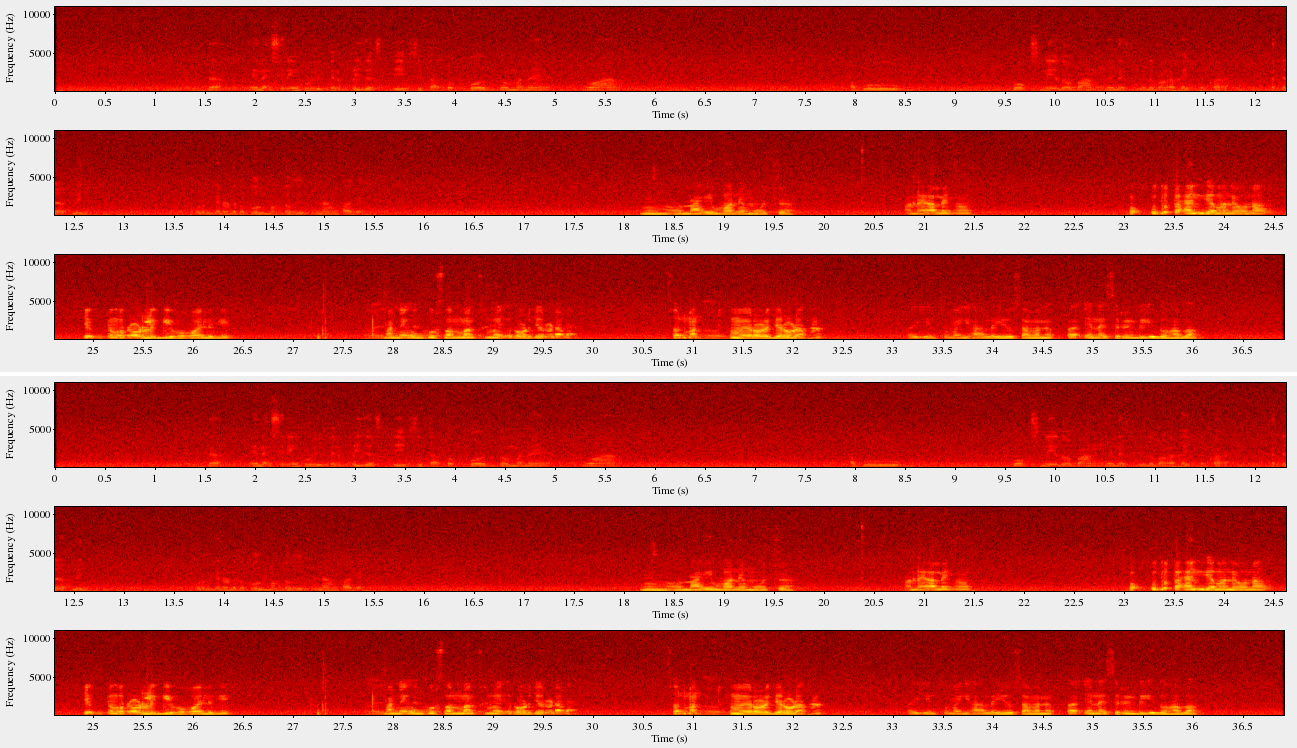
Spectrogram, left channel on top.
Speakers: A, on the right (about 30°); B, on the left (about 30°).
A: <inaudible>
B: ᱪᱮᱫᱟᱜ ᱮᱱᱮᱡ ᱥᱮᱨᱮᱧ ᱠᱚ ᱦᱩᱭᱩᱜ ᱛᱟᱦᱮᱱᱟ ᱟᱹᱰᱤ ᱡᱟᱹᱥᱛᱤ ᱥᱮᱛᱟᱜ ᱛᱚᱠᱚ ᱮᱠᱫᱚᱢ ᱢᱟᱱᱮ ᱱᱚᱣᱟ ᱟᱵᱩ ᱵᱚᱠᱥ ᱱᱤᱭᱟᱹ ᱫᱚ ᱵᱟᱝ ᱮᱱᱮᱡ ᱥᱮᱨᱮᱧ ᱫᱚ ᱵᱟᱝ ᱦᱩᱭᱩᱜ ᱛᱟᱦᱮᱸ ᱛᱟᱠᱚᱣᱟ ᱡᱟᱦᱟᱸ ᱛᱤᱱᱟᱹᱜ ᱞᱤᱧ <unintelligible> ᱱᱚᱰᱮ ᱫᱚ ᱦᱩᱞ ᱢᱟᱦᱟ ᱫᱚ ᱦᱩᱭᱩᱜ ᱛᱟᱦᱮᱱᱟ ᱚᱱᱠᱟ ᱜᱮ ᱾
A: ᱦᱩᱸ ᱚᱱᱟᱜᱮ ᱢᱟᱱᱮ ᱢᱚᱡᱽᱟ ᱾ <inaudible> ᱢᱟᱱᱮ ᱟᱞᱮ ᱦᱚᱸ ᱵᱚᱠᱥ ᱠᱚ ᱫᱚ ᱛᱟᱦᱮᱱ ᱜᱮᱭᱟ ᱢᱟᱱᱮ ᱪᱮᱫ ᱠᱚᱪᱚᱝ ᱨᱚᱲ ᱞᱟᱹᱜᱤᱫ ᱦᱚᱦᱚᱭ ᱞᱟᱹᱜᱤᱫ ᱾ <inaudible>
B: ᱦᱳᱭ
A: ᱢᱟᱱᱮ
B: ᱜᱚᱝᱠᱮ
A: ᱩᱱᱠᱩ
B: ᱚᱱᱟ ᱫᱚ
A: ᱥᱚᱱᱢᱟᱱ
B: ᱱᱚᱸᱰᱮ ᱦᱚᱸ
A: ᱥᱚᱢᱚᱭ
B: ᱛᱟᱦᱮᱱᱟ
A: ᱨᱚᱲ ᱡᱟᱹᱨᱩᱲᱟ ᱵᱟᱝ? <inaudible> ᱥᱚᱱᱢᱟᱱ
B: ᱦᱳᱭ
A: ᱥᱚᱢᱚᱭ ᱨᱚᱲ ᱡᱟᱹᱨᱩᱲᱟ ᱦᱟᱝ ᱾ ᱤᱱ ᱥᱚᱢᱚᱭ
B: ᱦᱩᱸ
A: ᱜᱮ ᱦᱟᱸᱜ ᱞᱮ ᱤᱭᱩᱥᱟ ᱢᱟᱱᱮ ᱮᱱᱮᱡ ᱥᱮᱨᱮᱧ ᱞᱤᱹᱜᱤᱫ ᱫᱚ ᱦᱟᱸᱜ ᱵᱟᱝ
